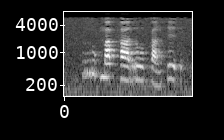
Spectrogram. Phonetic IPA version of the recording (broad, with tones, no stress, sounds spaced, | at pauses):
r u˥˩ ʔ m aː˦˥ k̚ h aː˧ r ɤː˧ k a˩˦ n k e˥˩ ʔ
